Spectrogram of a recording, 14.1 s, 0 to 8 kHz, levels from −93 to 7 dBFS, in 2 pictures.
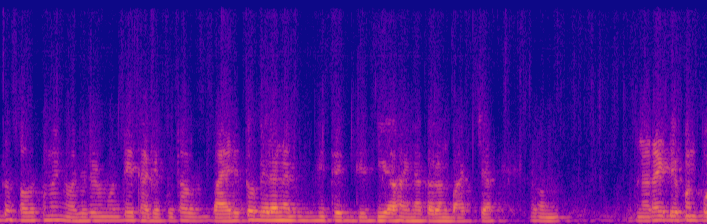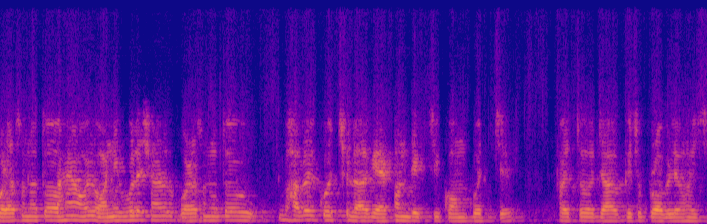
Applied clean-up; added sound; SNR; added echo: neural separator model SepFormer DNS4.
